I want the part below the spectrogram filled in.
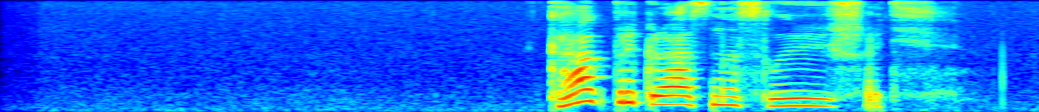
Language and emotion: Russian, positive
